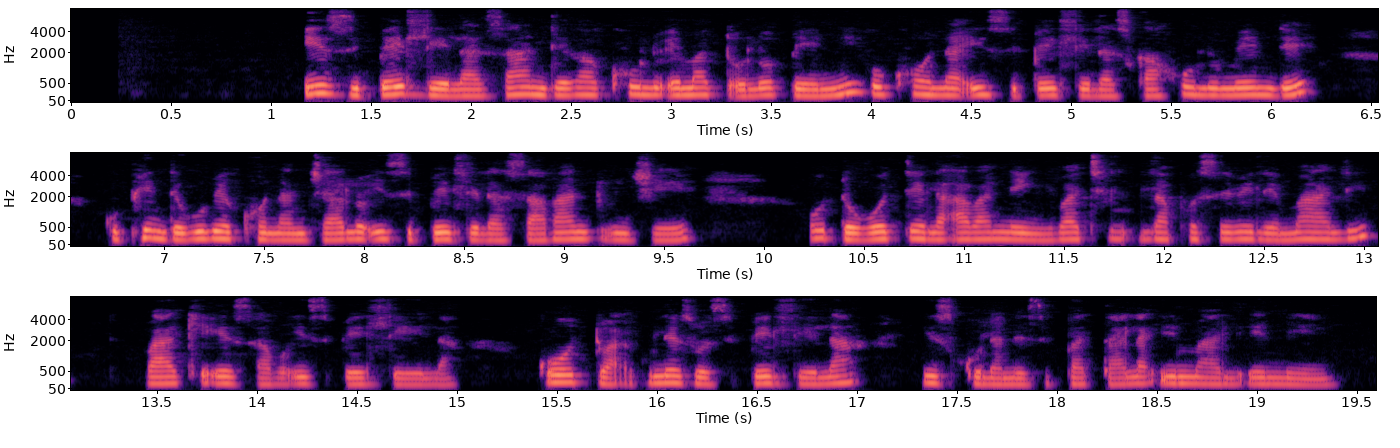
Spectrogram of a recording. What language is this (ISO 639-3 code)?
nde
